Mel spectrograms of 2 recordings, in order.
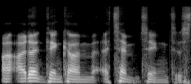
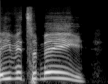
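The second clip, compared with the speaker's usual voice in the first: high, loud, heroic rallying shout. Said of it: "I try and shout to the prisoners".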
